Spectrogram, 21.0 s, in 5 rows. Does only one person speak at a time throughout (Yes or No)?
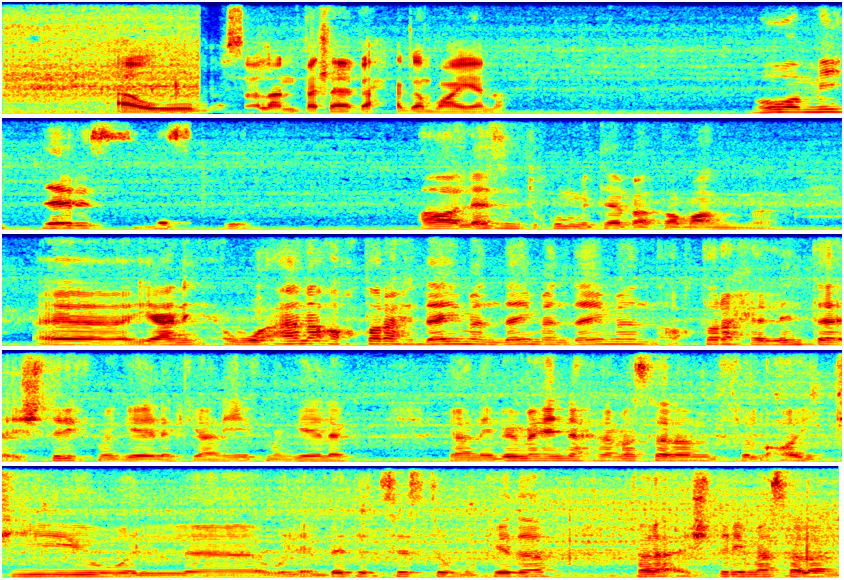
Yes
